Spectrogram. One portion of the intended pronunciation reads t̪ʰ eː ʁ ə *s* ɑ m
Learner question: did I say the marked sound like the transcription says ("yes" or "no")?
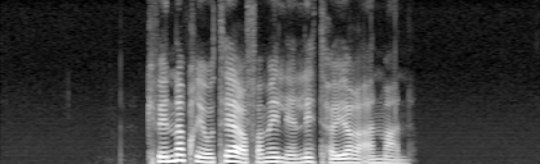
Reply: no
